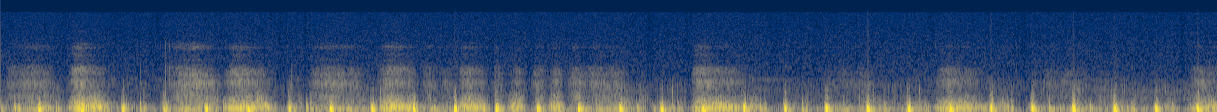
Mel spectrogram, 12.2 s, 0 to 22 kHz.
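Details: Heart sounds recorded during paper-bag breathing (part 3): a regular heartbeat with deep thumps at roughly 70 a minute; heart sounds.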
